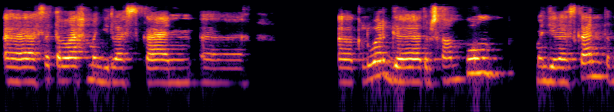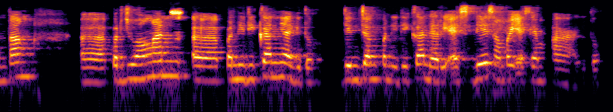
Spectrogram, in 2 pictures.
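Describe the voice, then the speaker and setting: Young woman from Aceh, fairly high voice, halting delivery, on a video call. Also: fairly even intonation. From Aceh, Indonesia. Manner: hesitant, many fillers and restarts. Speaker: guest speaker, scholarship awardee. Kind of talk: live-stream sharing session.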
